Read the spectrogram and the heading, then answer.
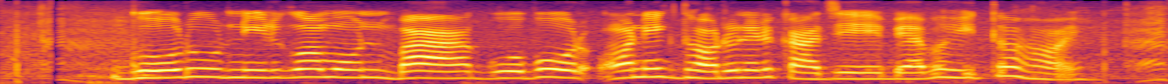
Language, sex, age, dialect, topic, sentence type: Bengali, female, 31-35, Standard Colloquial, agriculture, statement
